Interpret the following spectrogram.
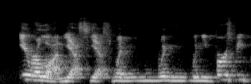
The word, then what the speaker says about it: Irulan: When you first meet Princess Aurelian, I feel like I'm mispronouncing her name. I believe it's Irulan. Irulan, yes.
